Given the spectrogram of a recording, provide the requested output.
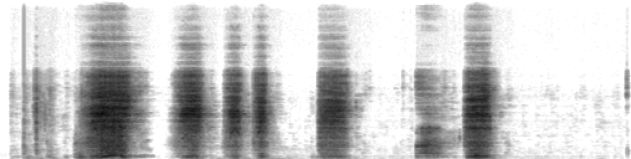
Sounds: Sniff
